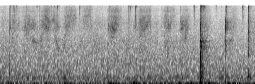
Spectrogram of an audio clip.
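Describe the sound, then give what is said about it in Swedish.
A person slaps their own face while applying a skincare product: a sharp slap of a hand against skin, followed moments later by a softer second pat, set against a quiet, faintly rustling background with no talking. “Gud, jag typ slår mitt ansikte.”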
